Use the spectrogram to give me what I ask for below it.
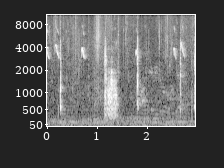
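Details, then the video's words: Chickens eating, with a loud clucking burst in the middle. Short high chirps and sharp pecking clicks are scattered around it, over a steady low background hum. "Chickens Eating And Making Funny Noises"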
